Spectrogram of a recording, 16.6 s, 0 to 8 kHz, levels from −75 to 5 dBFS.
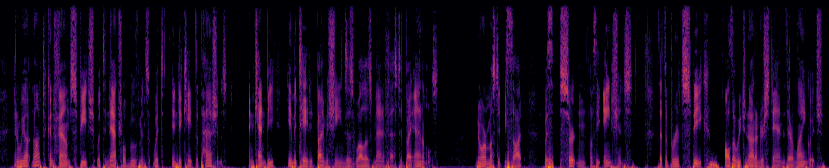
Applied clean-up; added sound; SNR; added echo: neural mask model Resemble Enhance denoiser.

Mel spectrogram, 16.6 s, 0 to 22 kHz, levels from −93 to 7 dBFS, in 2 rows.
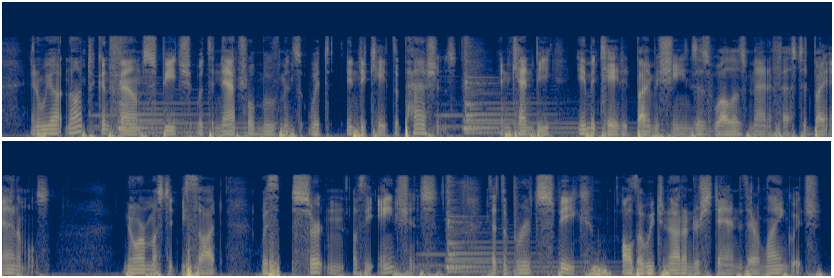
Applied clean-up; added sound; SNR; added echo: none; Guitar; 13 dB; none.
